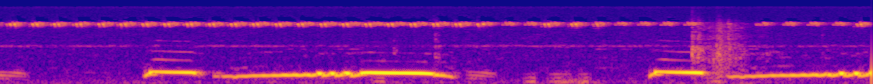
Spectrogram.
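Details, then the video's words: Barbary dove coos: a short raised note leading into a long, level, mellow coo, repeated twice, with a wing-flap-like burst between them and an unbroken high insect buzz behind. "suara burung puter merdu syahdu"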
